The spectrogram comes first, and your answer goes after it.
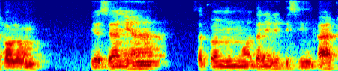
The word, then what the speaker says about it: coulomb: Kemudian satuan muatan dinyatakan dengan kolom. Tulisannya coulomb. Peraturan B coulomb atau dibacanya kolom.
